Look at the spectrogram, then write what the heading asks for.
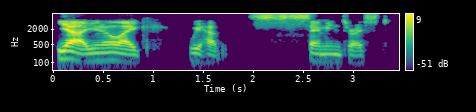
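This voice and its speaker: A man from Japan with a Japanese accent, chatting casually as an English learner, halting and repeating words as he searches for phrasing. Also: medium pitch, no room sound, rough recording. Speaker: English learner in an online lesson. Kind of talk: casual conversation practice in English.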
